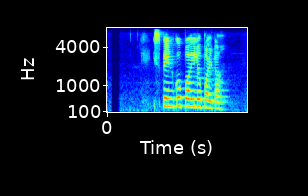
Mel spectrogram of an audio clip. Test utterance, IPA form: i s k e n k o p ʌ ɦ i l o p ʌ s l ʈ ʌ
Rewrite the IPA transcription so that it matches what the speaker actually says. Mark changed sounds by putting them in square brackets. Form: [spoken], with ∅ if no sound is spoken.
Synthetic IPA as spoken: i s [p] e n k o p ʌ ɦ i l o p ʌ [∅] l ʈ ʌ

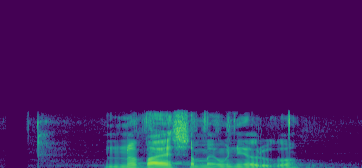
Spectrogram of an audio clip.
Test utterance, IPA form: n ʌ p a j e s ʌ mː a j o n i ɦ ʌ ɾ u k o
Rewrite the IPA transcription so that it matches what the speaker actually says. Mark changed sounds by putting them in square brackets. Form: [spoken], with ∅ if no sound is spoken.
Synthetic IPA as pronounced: n ʌ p a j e s ʌ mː [ʌ] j [u] n i ɦ ʌ ɾ u k o

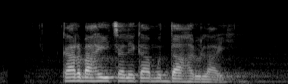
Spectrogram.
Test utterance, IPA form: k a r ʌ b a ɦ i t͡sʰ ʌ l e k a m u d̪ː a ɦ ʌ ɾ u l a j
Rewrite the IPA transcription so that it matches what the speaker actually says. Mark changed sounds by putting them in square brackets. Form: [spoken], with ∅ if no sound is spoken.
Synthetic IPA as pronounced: k a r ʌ b a ɦ i [t͡s] ʌ l e k a m u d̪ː a ɦ ʌ ɾ u l a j

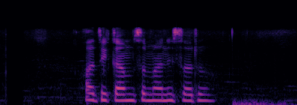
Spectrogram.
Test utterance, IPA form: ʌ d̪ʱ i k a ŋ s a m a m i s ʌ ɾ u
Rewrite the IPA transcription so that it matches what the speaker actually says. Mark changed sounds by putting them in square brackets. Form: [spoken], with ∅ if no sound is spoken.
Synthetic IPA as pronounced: ʌ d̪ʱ i k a [m] s [ʌ] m a [n] i s ʌ ɾ u

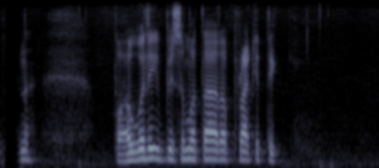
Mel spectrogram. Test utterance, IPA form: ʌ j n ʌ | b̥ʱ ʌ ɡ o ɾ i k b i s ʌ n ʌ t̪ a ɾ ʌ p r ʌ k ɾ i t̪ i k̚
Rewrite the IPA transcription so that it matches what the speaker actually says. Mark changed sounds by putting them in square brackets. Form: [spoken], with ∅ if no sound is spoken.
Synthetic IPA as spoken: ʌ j n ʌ | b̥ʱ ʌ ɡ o [l] i k b i s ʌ [m] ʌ t̪ a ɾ ʌ p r [a] k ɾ i t̪ i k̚

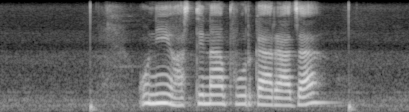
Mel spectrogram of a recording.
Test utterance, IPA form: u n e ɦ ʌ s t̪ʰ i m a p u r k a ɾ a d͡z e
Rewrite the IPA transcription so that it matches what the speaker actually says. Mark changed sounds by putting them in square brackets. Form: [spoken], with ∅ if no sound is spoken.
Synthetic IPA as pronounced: u n [i] ɦ ʌ s [t̪] i [n] a p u r k a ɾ a d͡z [a]

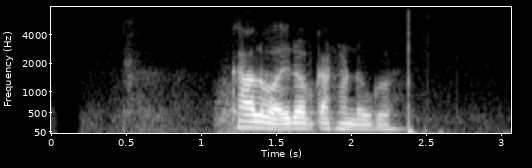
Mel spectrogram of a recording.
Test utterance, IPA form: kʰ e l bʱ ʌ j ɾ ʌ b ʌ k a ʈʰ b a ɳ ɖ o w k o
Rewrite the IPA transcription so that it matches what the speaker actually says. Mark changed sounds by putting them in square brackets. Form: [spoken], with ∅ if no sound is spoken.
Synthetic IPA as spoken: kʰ [a] l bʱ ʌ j ɾ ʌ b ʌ k a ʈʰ [m] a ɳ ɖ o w k o

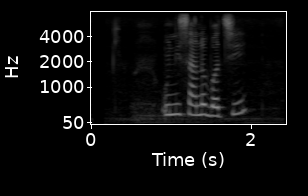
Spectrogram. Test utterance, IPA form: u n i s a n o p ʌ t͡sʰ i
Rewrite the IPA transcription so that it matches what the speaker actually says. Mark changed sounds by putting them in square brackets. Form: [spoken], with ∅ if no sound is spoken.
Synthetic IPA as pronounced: u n i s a n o [b] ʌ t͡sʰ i

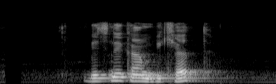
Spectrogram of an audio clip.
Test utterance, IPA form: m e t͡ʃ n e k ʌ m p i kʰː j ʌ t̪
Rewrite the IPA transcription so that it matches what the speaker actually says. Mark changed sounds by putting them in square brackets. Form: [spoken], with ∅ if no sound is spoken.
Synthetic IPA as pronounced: [b] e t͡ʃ n e k [a] m [b] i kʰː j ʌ t̪

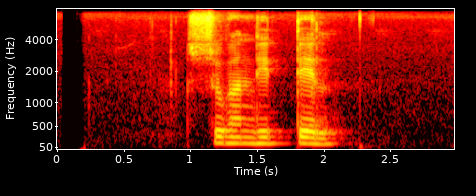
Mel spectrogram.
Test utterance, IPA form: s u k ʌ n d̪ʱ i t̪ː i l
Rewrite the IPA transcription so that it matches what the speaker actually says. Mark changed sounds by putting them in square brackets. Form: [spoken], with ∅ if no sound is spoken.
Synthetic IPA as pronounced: s u [ɡ] ʌ n d̪ʱ i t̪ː [e] l

